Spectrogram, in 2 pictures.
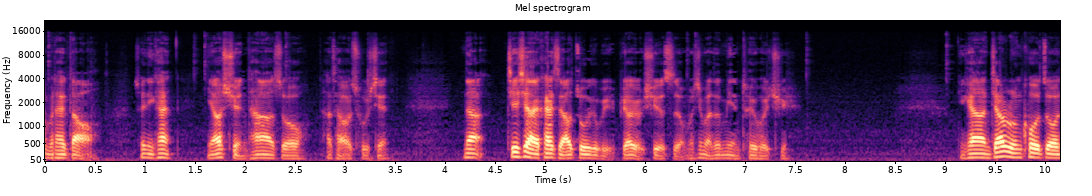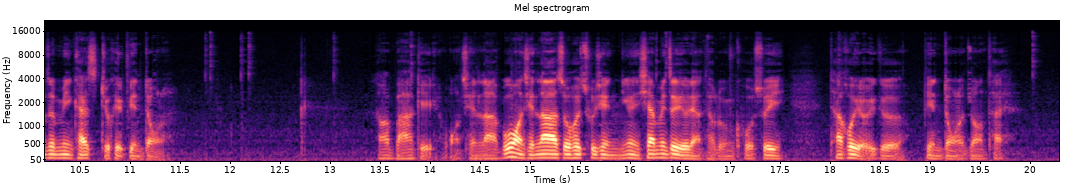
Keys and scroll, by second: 0.0 Escape, 3.1 Escape, 11.0 Escape, 14.3 Escape.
